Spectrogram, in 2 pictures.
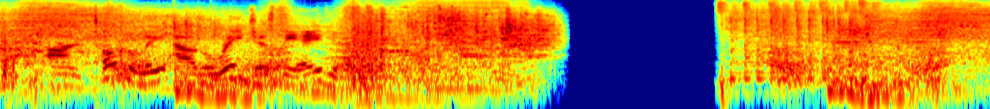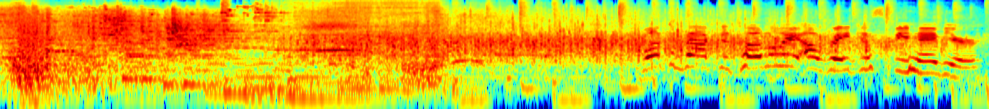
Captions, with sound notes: on "Totally Outrageous Behavior." (logo cracking and shattering) (upbeat music) (audience applauding) - Welcome back to "Totally Outrageous Behavior."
